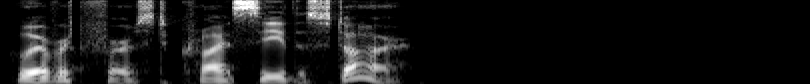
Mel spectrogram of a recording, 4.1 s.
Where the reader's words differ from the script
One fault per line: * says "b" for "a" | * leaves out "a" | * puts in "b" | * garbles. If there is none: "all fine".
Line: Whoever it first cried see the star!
all fine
